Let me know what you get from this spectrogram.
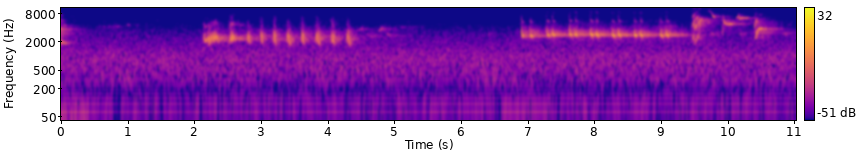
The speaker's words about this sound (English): Okay, so that's the thrush. The song thrush, we should say, not the missile thrush.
